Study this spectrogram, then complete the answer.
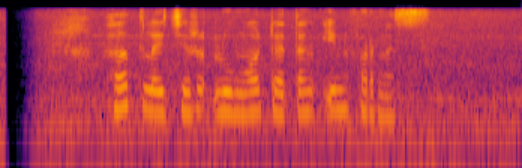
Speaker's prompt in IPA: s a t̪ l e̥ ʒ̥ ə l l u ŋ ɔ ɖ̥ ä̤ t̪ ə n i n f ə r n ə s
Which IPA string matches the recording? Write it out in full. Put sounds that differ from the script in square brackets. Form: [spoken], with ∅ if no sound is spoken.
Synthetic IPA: [h] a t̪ l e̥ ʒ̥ ə [r] l u ŋ ɔ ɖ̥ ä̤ t̪ ə [ŋ] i n f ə r n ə s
